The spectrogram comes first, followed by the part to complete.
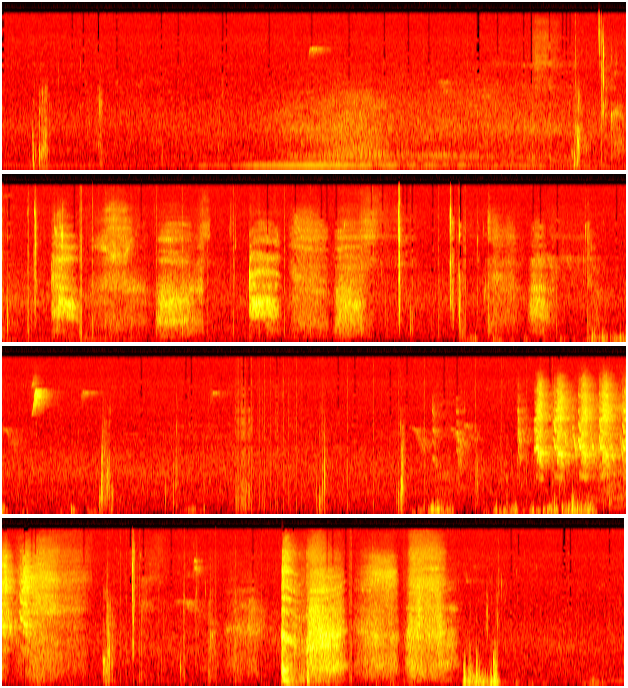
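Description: A man chugging a glass of fizzy soft drink: a run of gulps and swallows with breaths and gasps between them, and another loud run of gulps near the end.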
